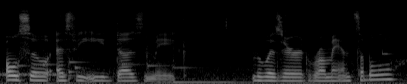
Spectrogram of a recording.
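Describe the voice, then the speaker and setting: A woman's voice: fairly low pitch, steady tone, a little slow, vocal fry, background noise. Stuffed-up woman chatting over gameplay. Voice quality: soft, chatty, trailing off with fillers. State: stuffed-up nose. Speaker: streamer. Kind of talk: casual gameplay commentary. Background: game music.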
